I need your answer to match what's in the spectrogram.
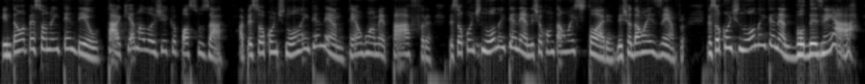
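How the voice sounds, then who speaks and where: Brisk, fairly high-voiced Brazilian woman. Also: gravelly. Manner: animated, acts out quoted dialogue in other tones. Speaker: speaker and communication trainer. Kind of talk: podcast interview answers.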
